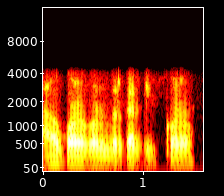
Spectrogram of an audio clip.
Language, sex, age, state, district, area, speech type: Odia, male, 18-30, Odisha, Malkangiri, urban, conversation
